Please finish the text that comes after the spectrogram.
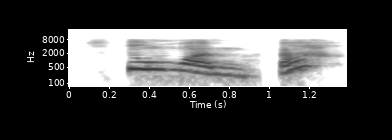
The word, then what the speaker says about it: स्तुवन्तः: स्तुवन्तः, स्तुति का स्तुरस्व व अंत का त और इसका का उच्चारण हल्का सा ख, स्तुवन्तः, स्तुवन्तः।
